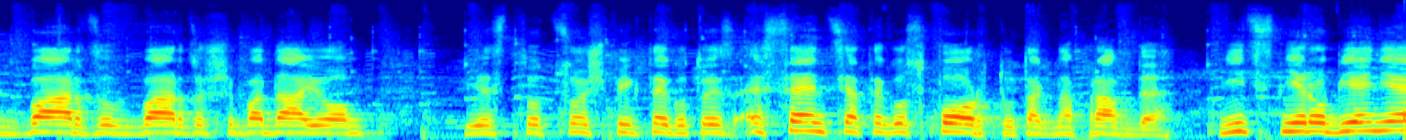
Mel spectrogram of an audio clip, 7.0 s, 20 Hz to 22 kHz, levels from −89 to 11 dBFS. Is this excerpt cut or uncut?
uncut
